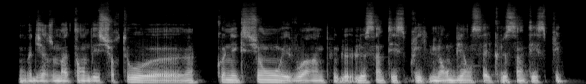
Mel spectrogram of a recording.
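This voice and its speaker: A man speaks in a very deep, low voice with a dark, mellow tone at a moderate pace. His loudness stays very even and his intonation monotone and flat. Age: 20s. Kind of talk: casual chat.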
